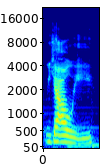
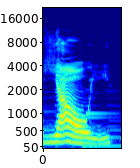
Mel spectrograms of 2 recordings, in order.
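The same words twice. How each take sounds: First: The syllables are short and run together. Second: The syllables are longer and evenly drawn out. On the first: The speaker calls it wrong. "it's not pronounced like we say" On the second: The speaker calls it right. "It's like a longer drawn out kind of thing"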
